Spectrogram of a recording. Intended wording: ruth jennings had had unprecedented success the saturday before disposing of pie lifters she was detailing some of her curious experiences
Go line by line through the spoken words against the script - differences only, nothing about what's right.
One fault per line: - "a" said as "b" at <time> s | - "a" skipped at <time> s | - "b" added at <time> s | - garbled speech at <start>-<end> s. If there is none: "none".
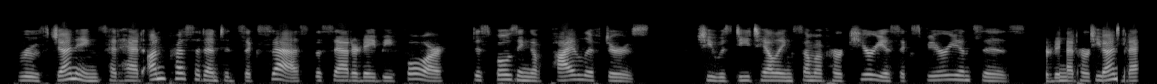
- garbled speech at 10.4-11.4 s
